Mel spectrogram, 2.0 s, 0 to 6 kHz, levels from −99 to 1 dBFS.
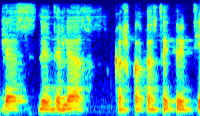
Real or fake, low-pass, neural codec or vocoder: real; 5.4 kHz; none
